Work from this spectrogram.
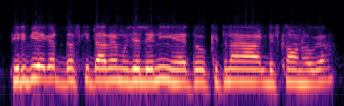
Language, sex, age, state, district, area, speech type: Urdu, male, 18-30, Bihar, Purnia, rural, conversation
